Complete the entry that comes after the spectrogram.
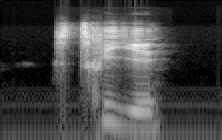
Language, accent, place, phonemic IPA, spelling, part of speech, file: French, France, Lyon, /stʁi.je/, strier, verb, LL-Q150 (fra)-strier.wav
- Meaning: 1. to streak, stripe 2. to striate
